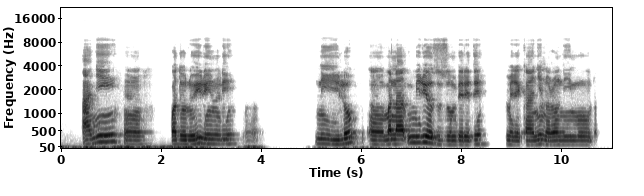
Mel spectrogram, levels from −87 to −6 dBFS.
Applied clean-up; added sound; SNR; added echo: neural mask model Resemble Enhance denoiser.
